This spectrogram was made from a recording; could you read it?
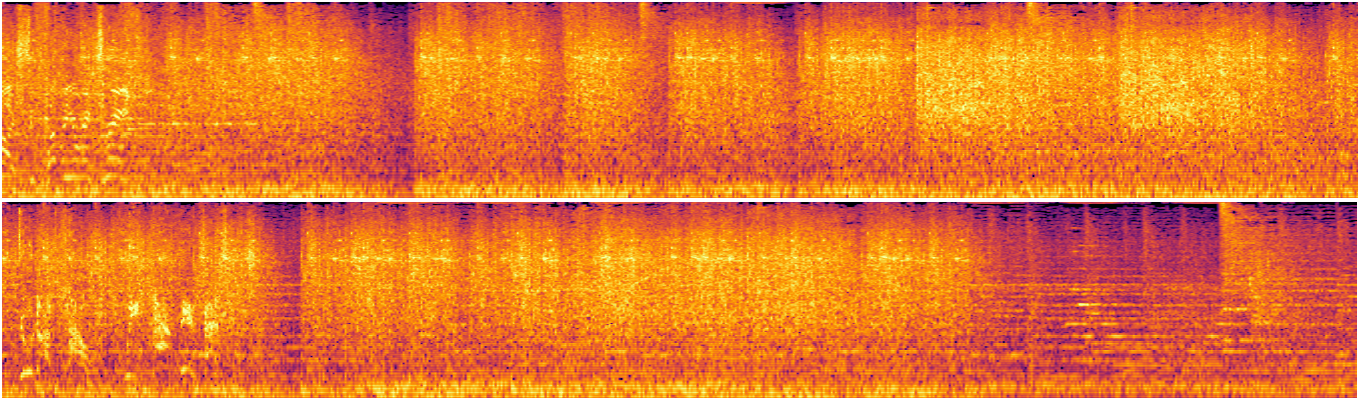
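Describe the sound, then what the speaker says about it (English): Artillery barrage in Trails of Cold Steel II, a long, sustained rumble of explosions and crashing impacts with mechanical clatter and a few louder hits, all set against game music. "Left flank, fire a barrage to cover your retreat!"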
